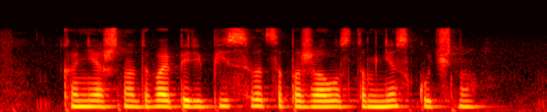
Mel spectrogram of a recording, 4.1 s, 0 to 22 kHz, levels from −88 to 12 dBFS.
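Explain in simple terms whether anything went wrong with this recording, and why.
Nothing went wrong that a listener would notice, as the recording gave no sign of any problem on careful listening.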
